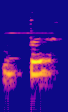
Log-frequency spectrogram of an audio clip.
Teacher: a bilabial stop consonant and voiced sound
